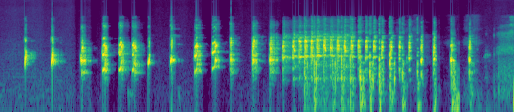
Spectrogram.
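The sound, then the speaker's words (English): A turkey hen's fly-down cackle: a rapid, uneven run of sharp clucks and cuts that speeds into a dense burst, then trails off in a few spaced clucks. Loud, no talking. “fly down cackle. That's a series of bubble clucks and cuts, and letting them know I'm hitting the ground.”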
